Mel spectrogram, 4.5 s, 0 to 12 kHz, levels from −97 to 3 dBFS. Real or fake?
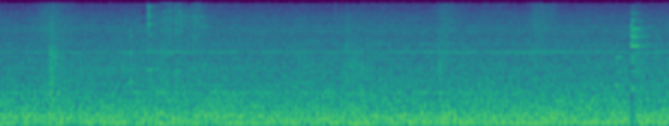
real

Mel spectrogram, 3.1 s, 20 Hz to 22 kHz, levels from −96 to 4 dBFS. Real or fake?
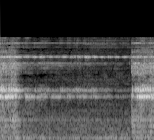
fake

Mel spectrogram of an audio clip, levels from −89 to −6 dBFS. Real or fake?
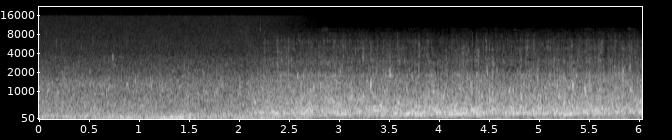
real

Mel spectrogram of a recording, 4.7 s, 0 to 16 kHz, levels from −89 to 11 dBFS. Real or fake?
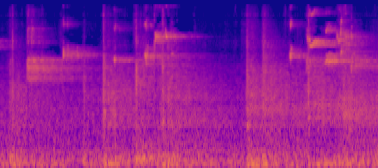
fake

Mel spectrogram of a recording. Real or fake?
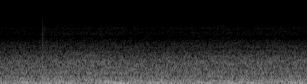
real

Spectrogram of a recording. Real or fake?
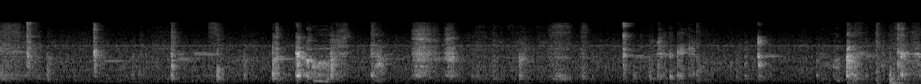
real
